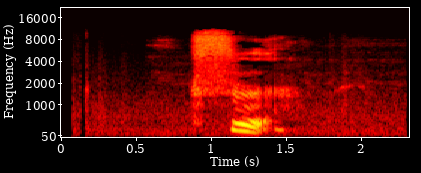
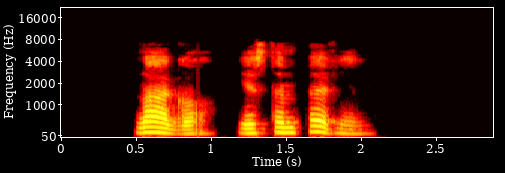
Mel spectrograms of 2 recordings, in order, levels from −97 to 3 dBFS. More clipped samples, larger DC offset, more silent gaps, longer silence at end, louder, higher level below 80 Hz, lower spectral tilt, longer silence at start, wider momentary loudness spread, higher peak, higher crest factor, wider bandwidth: neither; neither; second, none vs 1.10-1.17 s; about the same, 0.8 s vs 0.85 s; second, -29 LUFS vs -22 LUFS; second, -80 dBFS vs -64 dBFS; second, -3 dB/octave vs -5 dB/octave; first, 0.85 s vs 0.5 s; first, 20 LU vs 11 LU; second, -16 dBFS vs -4 dBFS; about the same, 18 dB vs 20 dB; first, 11.5 kHz vs 7.6 kHz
